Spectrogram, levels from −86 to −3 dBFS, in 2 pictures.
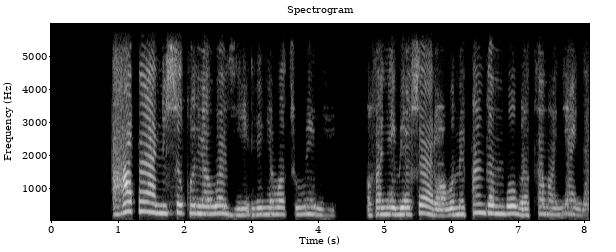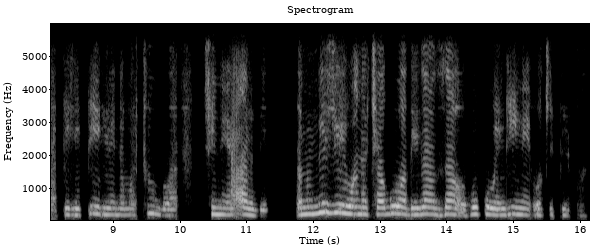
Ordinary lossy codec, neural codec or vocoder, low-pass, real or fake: Opus, 32 kbps; codec, 44.1 kHz, 1.7 kbps, Pupu-Codec; 5.4 kHz; fake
